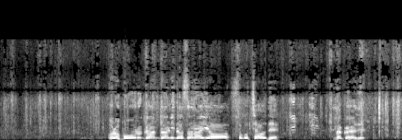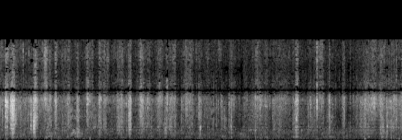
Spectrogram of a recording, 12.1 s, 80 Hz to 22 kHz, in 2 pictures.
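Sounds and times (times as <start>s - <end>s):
feet scuffing on dirt: 0.0s - 12.0s.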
